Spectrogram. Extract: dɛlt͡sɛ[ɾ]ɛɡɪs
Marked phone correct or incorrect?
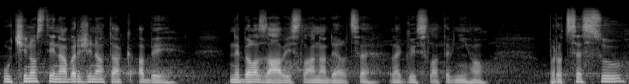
incorrect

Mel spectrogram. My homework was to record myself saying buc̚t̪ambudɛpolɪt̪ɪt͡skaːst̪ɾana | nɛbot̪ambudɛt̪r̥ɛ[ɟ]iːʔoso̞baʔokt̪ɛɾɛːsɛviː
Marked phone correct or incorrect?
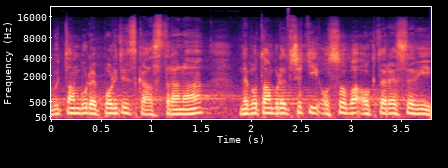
incorrect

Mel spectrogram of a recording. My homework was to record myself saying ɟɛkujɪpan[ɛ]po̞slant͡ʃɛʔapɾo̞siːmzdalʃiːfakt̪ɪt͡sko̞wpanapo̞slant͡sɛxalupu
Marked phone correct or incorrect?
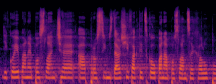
correct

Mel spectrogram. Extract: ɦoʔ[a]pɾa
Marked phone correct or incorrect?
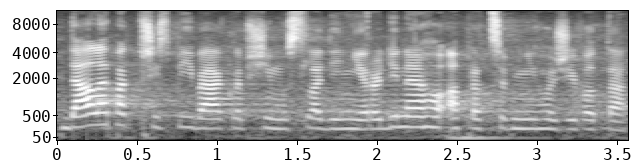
correct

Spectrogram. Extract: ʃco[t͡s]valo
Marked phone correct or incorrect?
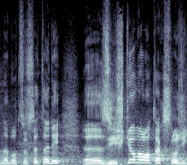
incorrect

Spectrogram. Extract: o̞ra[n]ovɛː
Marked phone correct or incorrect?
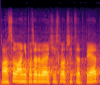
incorrect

